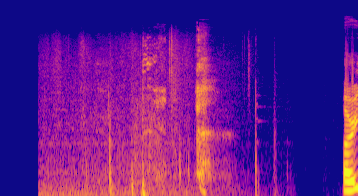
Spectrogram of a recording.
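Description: Bare feet thud and scuff on sand.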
